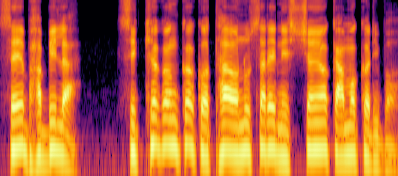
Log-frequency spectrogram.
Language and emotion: Odia, neutral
